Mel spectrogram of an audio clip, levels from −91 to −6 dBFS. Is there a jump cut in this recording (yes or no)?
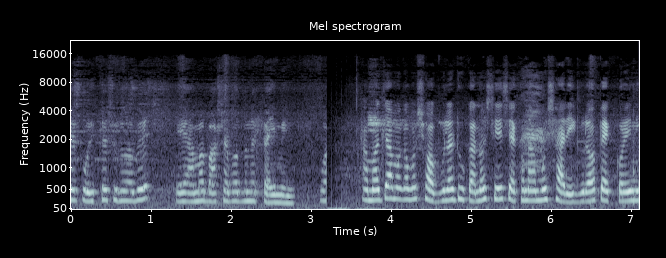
yes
